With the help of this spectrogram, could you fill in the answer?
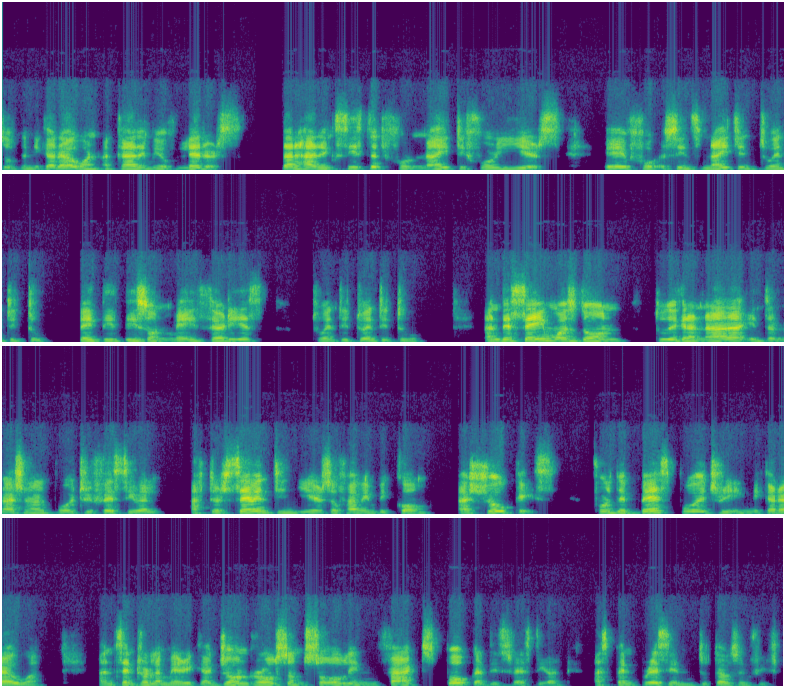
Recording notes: This episode is a recording of an online panel of writers and activists discussing the situation surrounding freedom of expression globally.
